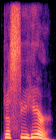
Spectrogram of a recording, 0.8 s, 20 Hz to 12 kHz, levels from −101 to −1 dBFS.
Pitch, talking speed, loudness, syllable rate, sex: 245 Hz, 215 wpm, -16 LUFS, 5.6 syllables/s, female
